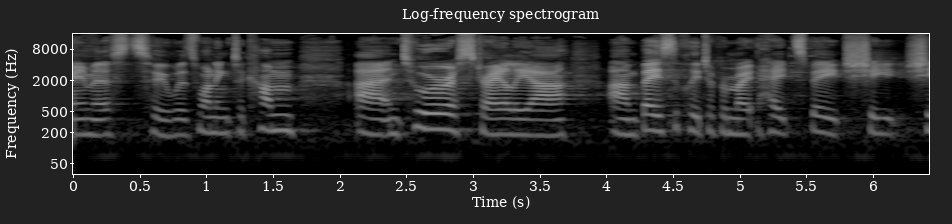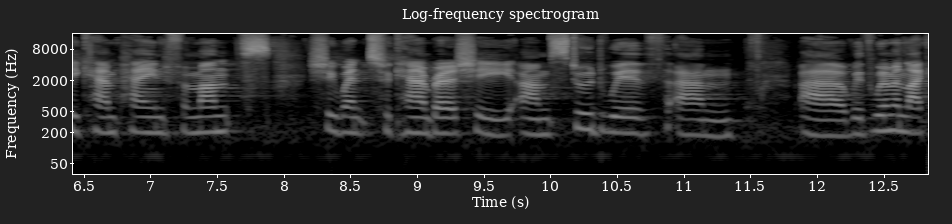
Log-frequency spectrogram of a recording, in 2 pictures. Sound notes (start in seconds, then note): none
